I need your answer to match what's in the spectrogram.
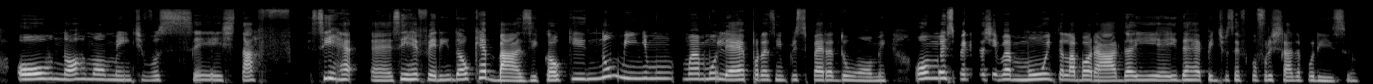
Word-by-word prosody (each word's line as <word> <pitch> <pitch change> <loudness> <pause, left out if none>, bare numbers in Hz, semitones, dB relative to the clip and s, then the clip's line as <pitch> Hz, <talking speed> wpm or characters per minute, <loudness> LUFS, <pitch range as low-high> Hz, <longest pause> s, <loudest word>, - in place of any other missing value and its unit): ou 250 +2 +7
normalmente 225 -4 -1
você 205 +1 -5
estar 200 - -2
f - - -16 0.2
se 285 0 +1
re 230 -2 +1 0.2
eh, 180 0 -2
se 245 - 0
referindo 225 -1 +1
ao 240 - +3
que 305 +5 0
é - - +7
básico, 180 -1 +2
ao 195 +1 +5
que, 250 +5 -2
no 340 +10 0
mínimo, 275 -1 -2
uma 250 +1 +2
mulher, 225 -4 +3
por 225 -1 -3
exemplo, 210 -1 -4
espera 205 -1 0
do 200 +1 -3
homem? 180 0 -4 0.3
Ou 260 +2 +4
uma 285 0 +2
expectativa 235 -2 -1
muito 225 +3 0
elaborada, 200 -2 +2
e 200 0 -1
aí, 195 +1 -2
de 210 - -1
repente, 200 -3 -3
você 205 - -4
ficou 205 - -11
frustrada 185 -2 -4
por 190 +1 -6
isso? 170 +1 -6
210 Hz, 170 wpm, -23 LUFS, 195-240 Hz, 0.3 s, ou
